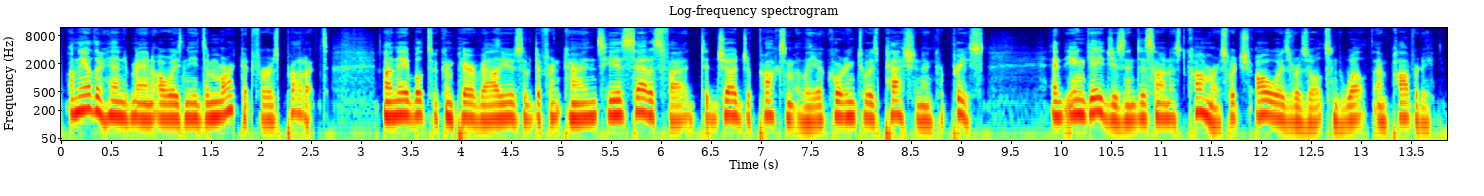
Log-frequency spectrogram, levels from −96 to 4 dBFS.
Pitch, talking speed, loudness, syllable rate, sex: 140 Hz, 190 wpm, -18 LUFS, 6.3 syllables/s, male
